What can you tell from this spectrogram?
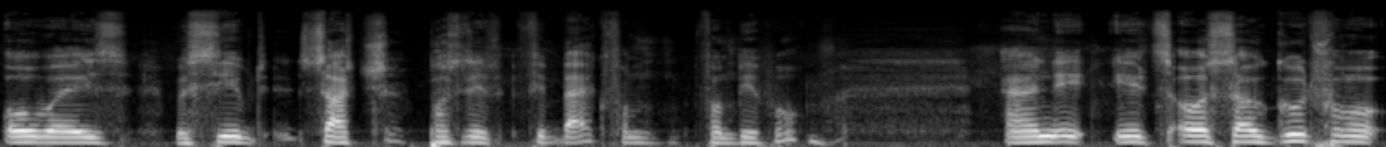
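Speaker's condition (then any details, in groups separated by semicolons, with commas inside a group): Down syndrome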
